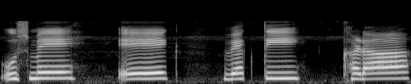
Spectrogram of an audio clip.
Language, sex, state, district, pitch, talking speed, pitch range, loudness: Hindi, female, Haryana, Jhajjar, 270 Hz, 60 wpm, 260-280 Hz, -11 LUFS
